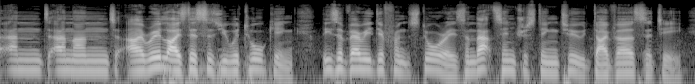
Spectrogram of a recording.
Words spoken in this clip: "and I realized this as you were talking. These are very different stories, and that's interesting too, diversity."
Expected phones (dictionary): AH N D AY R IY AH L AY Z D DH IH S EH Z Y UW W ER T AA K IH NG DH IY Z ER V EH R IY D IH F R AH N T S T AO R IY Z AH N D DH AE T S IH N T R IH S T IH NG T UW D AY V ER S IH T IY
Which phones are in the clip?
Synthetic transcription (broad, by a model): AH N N AY R IY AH L AY Z DH IH S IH Z Y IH W ER T AA K IH NG DH IY Z ER V EH R IY D IH F R AH N T S T AO R IY Z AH N DH AE T S IH N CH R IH S T IH NG T UW D AY V ER S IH T IY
